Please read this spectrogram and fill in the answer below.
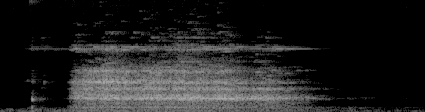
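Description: A man's long sigh, one audible breath out close to the microphone lasting about a second and a half, with a small click just before it.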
